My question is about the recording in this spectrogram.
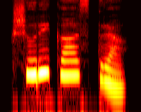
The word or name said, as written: ಕ್ಷುರಿಕಾಸ್ತ್ರ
